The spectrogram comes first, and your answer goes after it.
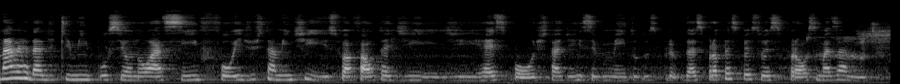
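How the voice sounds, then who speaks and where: With music in the background, a woman talks at a moderate pace and hardly pauses. Her medium-pitched voice has ordinary pitch variation and big swings in loudness. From Bahia, Brazil (Salvador). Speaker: lawyer and social media content creator. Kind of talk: interview.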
